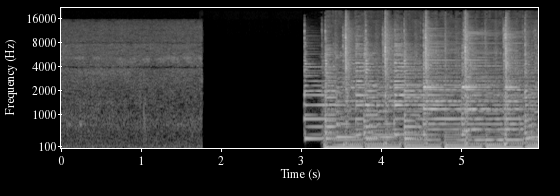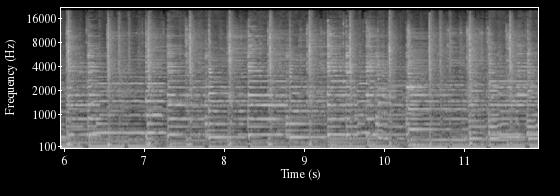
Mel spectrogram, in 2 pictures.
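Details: Plucked string music, banjo-like and country in style, after a quiet hiss and a brief silence; no animal calls are heard.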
